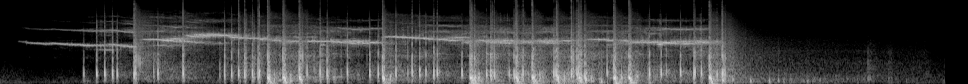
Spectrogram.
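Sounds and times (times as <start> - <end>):
exciting fire burst: 0.8 - 7.9.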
